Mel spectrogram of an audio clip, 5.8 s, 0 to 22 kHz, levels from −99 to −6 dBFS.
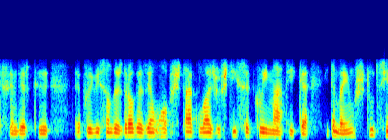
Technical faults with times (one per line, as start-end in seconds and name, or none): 0.00-5.83 G.729 codec
2.32-2.50 VoIP packet loss concealed by the speech codec
4.19-4.27 VoIP packet loss concealed by the speech codec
